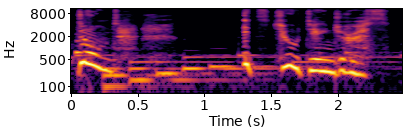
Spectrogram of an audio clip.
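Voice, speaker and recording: Slow, high-voiced regal warrior. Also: female voice, animated. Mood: strained, weary. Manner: formal, measured. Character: stoic, dignified warrior shogun, proud but weary woman. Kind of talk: anime game voice acting. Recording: music behind the voice.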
